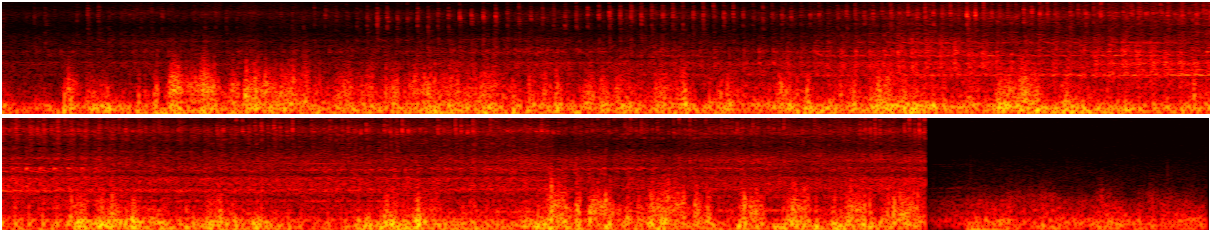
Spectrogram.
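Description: Loud, uneven low rumbling outdoor noise, with no clear engine note, that cuts off suddenly near the end and leaves a quieter hiss.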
